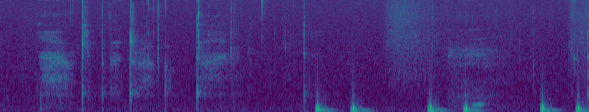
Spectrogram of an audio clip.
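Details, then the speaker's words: Simulated ASMR cranial nerve exam roleplay in which the pulse is taken at the hand. Normal heartbeat. "Well, start with going to take your pulse."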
